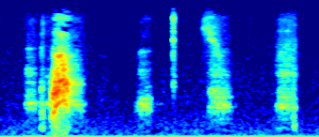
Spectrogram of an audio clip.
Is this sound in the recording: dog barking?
yes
